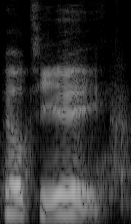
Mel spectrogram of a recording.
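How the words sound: The name is said with a French accent.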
